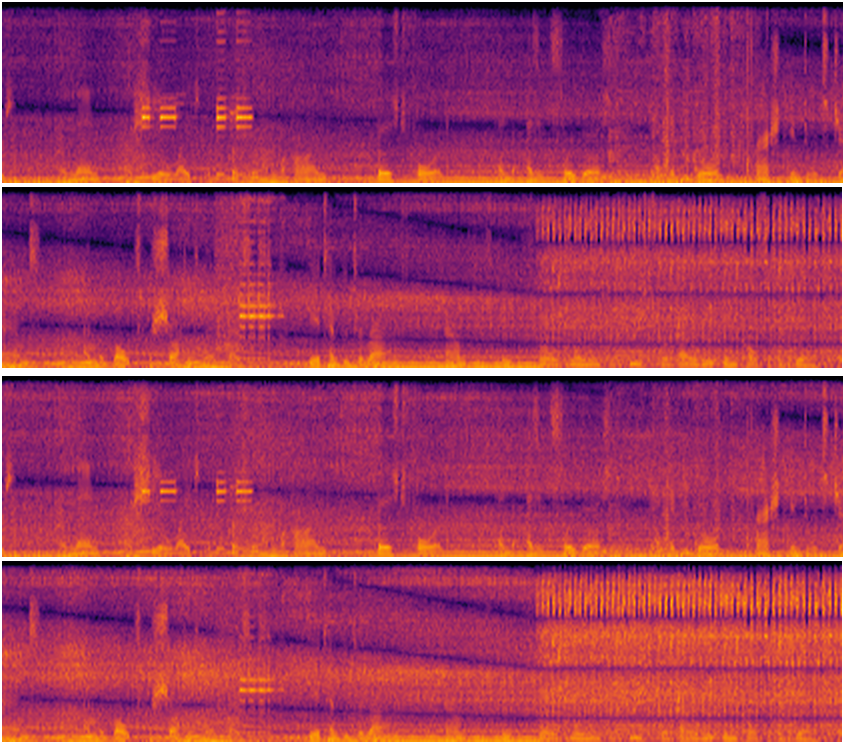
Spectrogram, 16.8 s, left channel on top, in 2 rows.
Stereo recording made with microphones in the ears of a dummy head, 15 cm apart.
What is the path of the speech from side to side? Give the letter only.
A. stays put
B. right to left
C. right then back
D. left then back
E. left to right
B.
